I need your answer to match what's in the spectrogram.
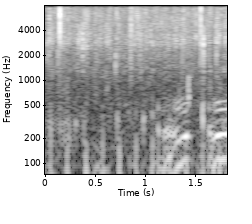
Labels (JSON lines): {"label": "biophony", "recorder": "SoundTrap 600"}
